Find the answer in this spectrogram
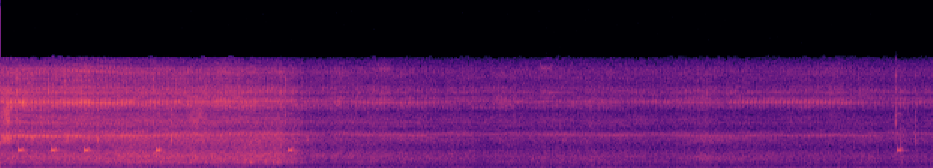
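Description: Blade Nano CP S micro RC collective-pitch helicopter hovering a little way off: a faint whirring hiss of its small electric rotors, louder in the first two seconds and then quieter, with a few short high chirps early on.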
